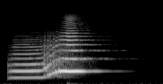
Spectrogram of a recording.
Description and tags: A "rip" is a quick glissando with a short, accented top note. Used in loud music or orchestral crescendos as an accented effect. Recorded with a Zoom h4n placed about a metre behind the bell.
